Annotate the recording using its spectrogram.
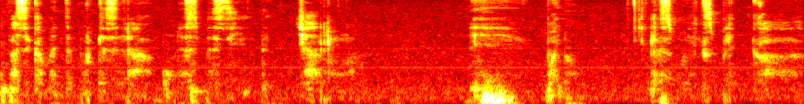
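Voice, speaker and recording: Someone whispers at a very slow pace, leaving long, frequent pauses. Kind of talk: ASMR whispered chat. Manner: whispered.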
